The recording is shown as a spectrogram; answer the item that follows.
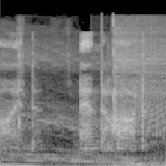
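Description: Whispering voice in a dance performance's soundtrack, over a steady low drone, with a sharp breathy hiss about a second in.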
